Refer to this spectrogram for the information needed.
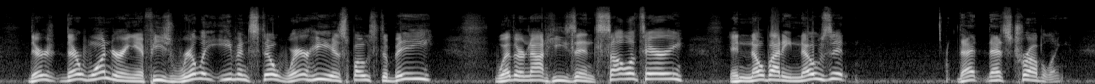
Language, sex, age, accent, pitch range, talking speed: English, male, 40-59, American, 165-230 Hz, 150 wpm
